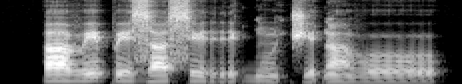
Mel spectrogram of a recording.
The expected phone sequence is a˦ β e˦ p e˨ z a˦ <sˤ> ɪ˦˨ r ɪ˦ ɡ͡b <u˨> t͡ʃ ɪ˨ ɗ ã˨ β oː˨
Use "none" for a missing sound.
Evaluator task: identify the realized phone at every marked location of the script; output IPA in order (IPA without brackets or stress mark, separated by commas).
s, ũ˨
